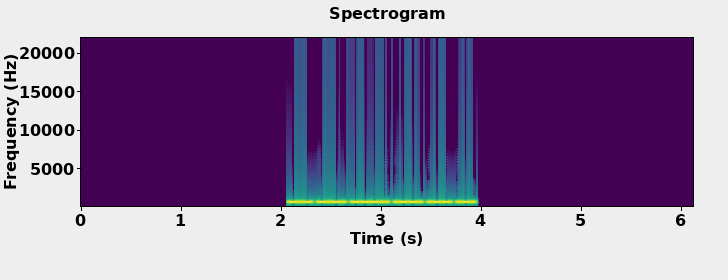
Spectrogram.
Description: Morse code, heard as a keyed tone, about 52 wpm, 700 Hz. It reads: KC8PWR
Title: USA Call Signs - 6 Characters - Repeated 3x - 50wpm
